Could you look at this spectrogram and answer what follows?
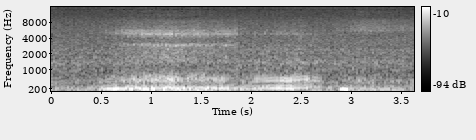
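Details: Rattling, whistly snores with a short snort at the end from a sleeping Corgi-mix rescue dog; ordinary dog snoring.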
